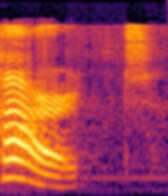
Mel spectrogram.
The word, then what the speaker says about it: heart: vez tinha um i heart lembra que o h tem som de R então Heart E mais uma vez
